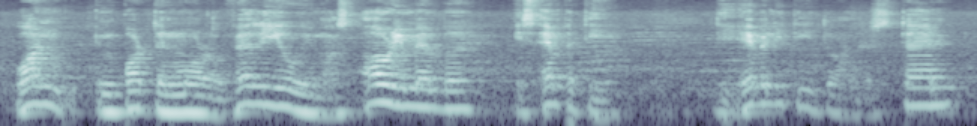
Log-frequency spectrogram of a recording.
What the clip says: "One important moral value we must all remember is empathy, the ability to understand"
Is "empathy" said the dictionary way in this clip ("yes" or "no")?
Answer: no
